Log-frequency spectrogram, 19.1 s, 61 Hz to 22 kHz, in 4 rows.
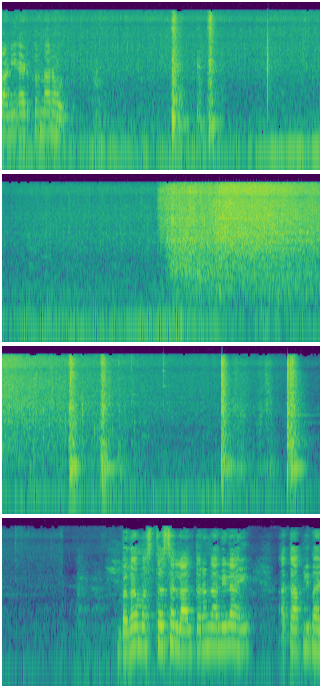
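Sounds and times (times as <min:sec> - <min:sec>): loud sizzle: 0:00.0 - 0:14.6
water poured into hot oil: 0:00.4 - 0:11.6.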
